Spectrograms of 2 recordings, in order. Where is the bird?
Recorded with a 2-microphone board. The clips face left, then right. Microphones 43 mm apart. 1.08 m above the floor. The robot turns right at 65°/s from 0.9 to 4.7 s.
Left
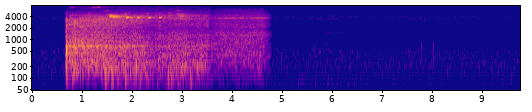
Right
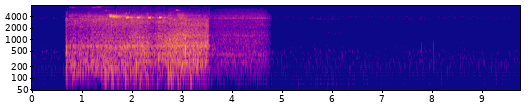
130° left, 0.7 m; by 3.5 s 55° right, 0.7 m.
